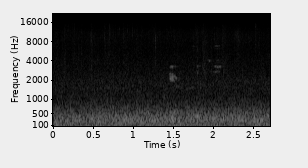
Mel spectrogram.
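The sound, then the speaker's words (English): Heavy rain from a storm pours down steadily, filling the gutters in seconds, a dense continuous roar of drops with no pauses, fairly loud, with a few faint high chirps briefly poking through. “Jeez, this rain is biblical.”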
